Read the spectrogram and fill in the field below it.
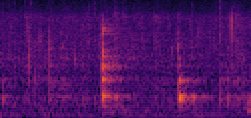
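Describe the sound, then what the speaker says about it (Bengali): Spices for a chicken and taro curry fry in a pan with a faint sizzle and two quick stirring scrapes in just over a second, close by. "দেখুন আমার মশলা ভাজা হয়ে গেছে"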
